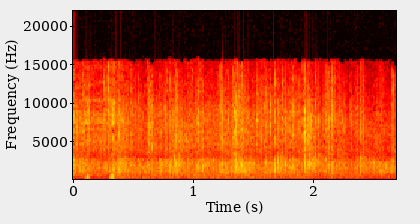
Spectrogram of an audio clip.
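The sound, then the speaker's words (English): Church audience applause for a guest speaker: steady, even clapping from a crowd that holds at a fairly constant level throughout, with a few low thumps at the very start. “Give yourself a hand.”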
